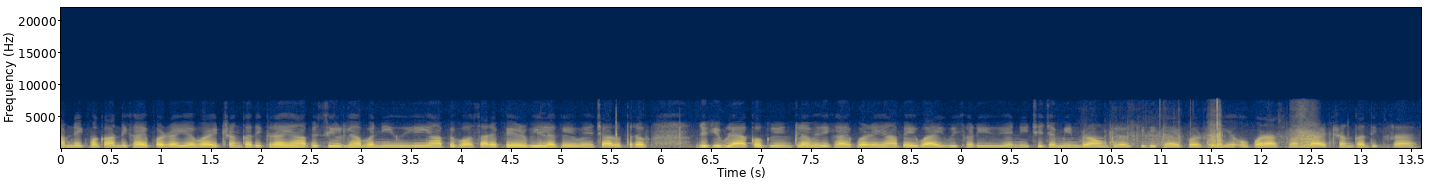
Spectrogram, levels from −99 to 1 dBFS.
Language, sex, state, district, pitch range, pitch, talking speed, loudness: Hindi, female, Bihar, Sitamarhi, 200-210 Hz, 205 Hz, 285 wpm, -16 LUFS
